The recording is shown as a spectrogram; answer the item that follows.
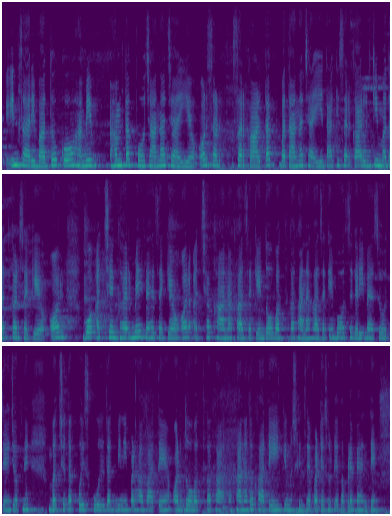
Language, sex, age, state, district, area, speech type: Urdu, female, 18-30, Uttar Pradesh, Ghaziabad, urban, spontaneous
